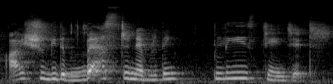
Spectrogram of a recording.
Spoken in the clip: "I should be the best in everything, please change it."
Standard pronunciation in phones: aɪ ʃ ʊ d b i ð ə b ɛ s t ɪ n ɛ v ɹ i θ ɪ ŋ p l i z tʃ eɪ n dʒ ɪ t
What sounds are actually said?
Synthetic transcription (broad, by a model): aɪ ʃ ʊ d b i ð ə b ɛ s t ɪ n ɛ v ɹ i t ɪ ŋ p l i z tʃ eɪ n dʒ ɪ t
